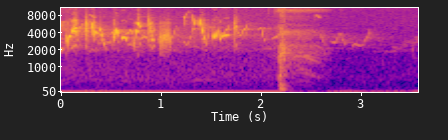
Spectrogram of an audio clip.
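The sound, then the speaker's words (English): A pet bird named Tweety chirps and twitters rapidly, a busy run of high tweets broken by a sharp click, followed by softer, sparser chirps. “Listen, Tweety, I understand why you like Cellar of Songbirds. Really, I get it. You're a bird.”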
